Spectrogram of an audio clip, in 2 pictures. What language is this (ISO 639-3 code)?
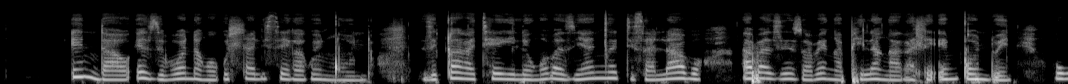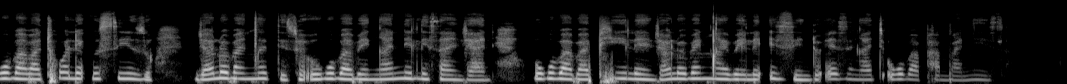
nde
